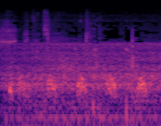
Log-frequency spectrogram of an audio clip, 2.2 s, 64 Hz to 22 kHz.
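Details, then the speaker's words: Fast, regular whooshing fetal heartbeat about 140 a minute with steady hum, heard by a midwife with a Doppler device at 14 weeks of pregnancy; fetal heartbeat on Doppler. "einen wunderschönen guten tag der hebamme war bei uns haben die herztöne von baby gehört"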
